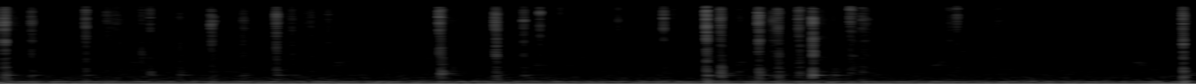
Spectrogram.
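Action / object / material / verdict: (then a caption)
tap / laptop keyboard with plastic keycaps / plastic / none. Fingertips of both hands tap lightly on a MacBook Pro laptop keyboard with black plastic keycaps in an aluminum body, resting on a wooden desk. Quick, irregular, crisp clicks with bright tops rise over a steady low hum.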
